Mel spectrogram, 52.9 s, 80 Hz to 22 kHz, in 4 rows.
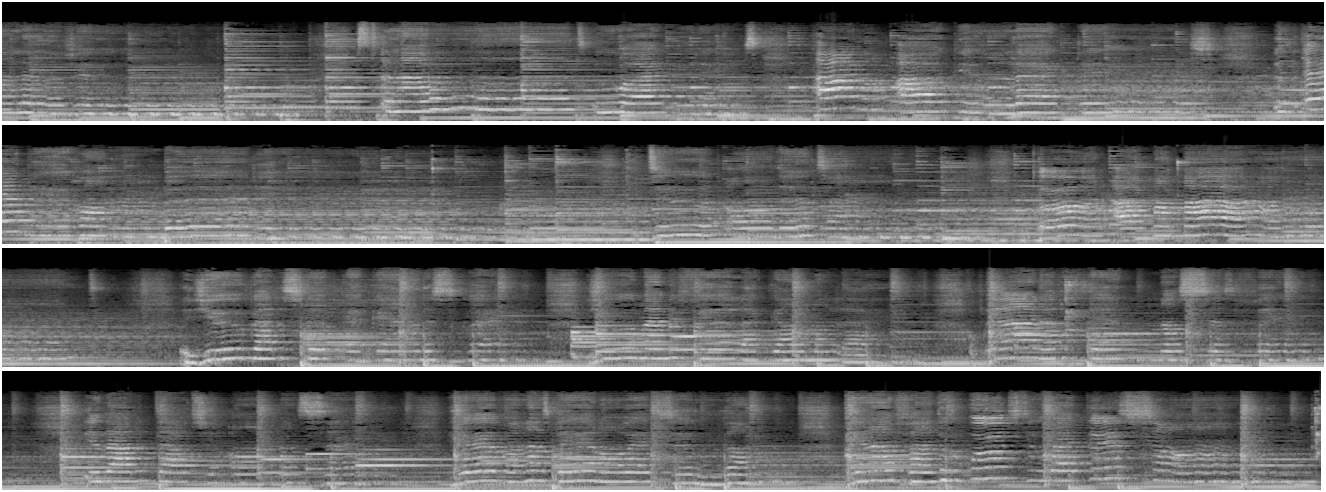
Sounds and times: Female singing: 0.0 - 2.7, 3.6 - 17.9, 19.7 - 22.6, 23.6 - 27.4, 28.2 - 39.8, 40.5 - 43.4, 44.2 - 52.8
Music: 0.0 - 52.8.

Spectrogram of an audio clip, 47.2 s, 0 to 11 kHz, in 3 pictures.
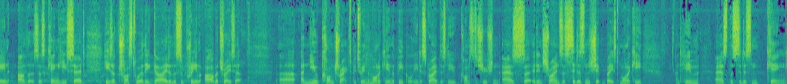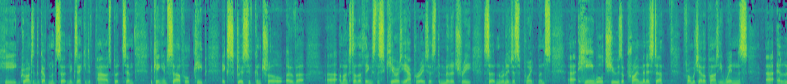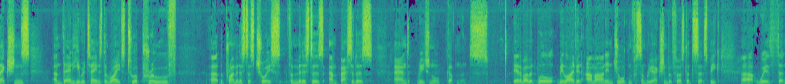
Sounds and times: Male speech, man speaking: 0.0 - 4.9, 5.6 - 12.9, 13.5 - 35.0, 35.6 - 47.1
Narration, monologue: 0.0 - 47.1.

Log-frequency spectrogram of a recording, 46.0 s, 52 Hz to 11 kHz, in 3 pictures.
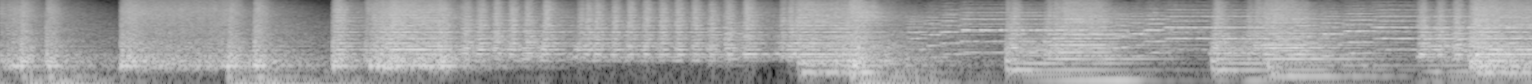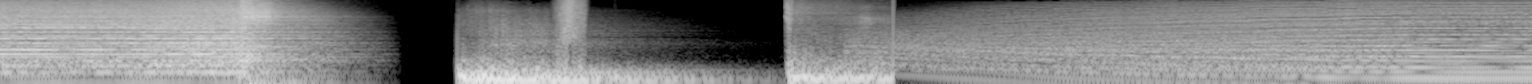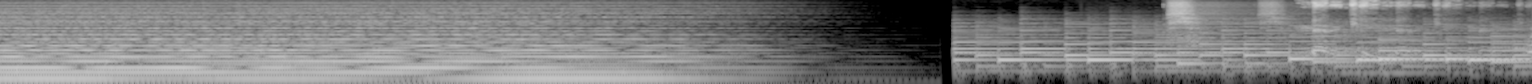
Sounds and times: Music: 0.0 - 19.3, 25.6 - 45.9.

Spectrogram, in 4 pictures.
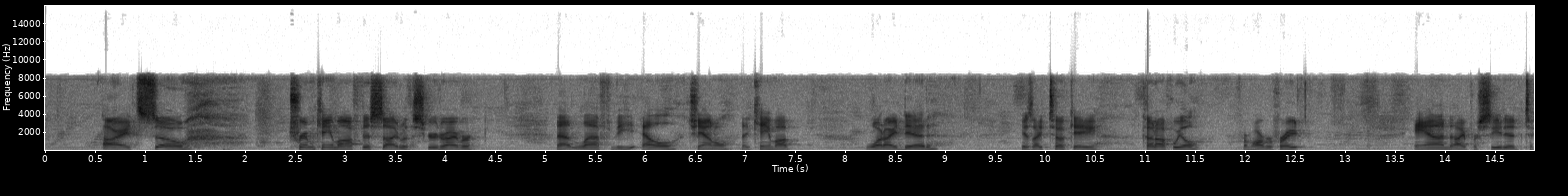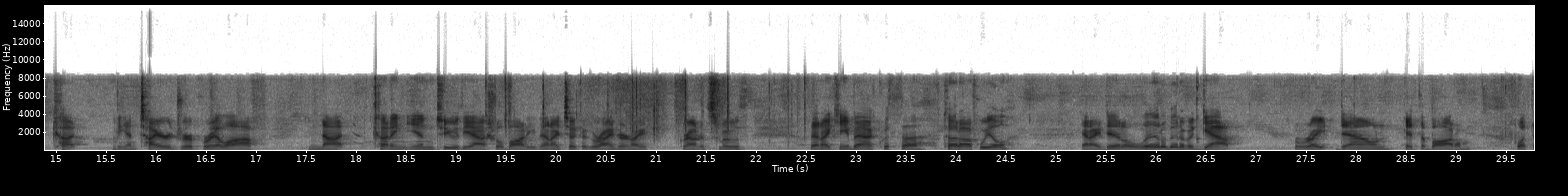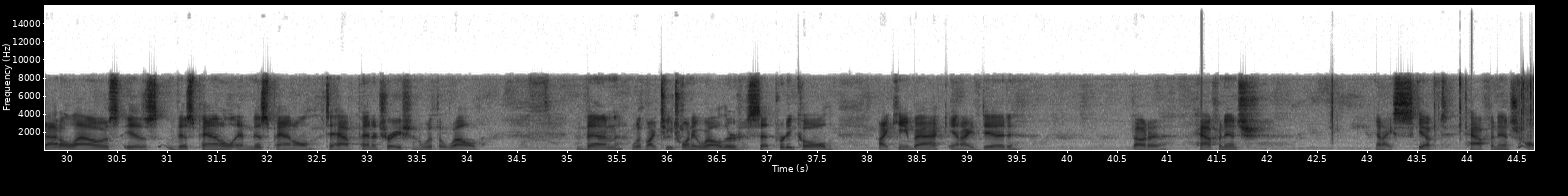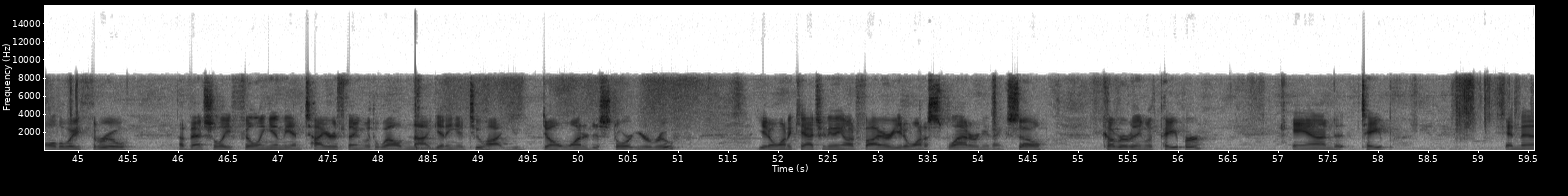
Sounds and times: Speech: 0.0 - 59.5.

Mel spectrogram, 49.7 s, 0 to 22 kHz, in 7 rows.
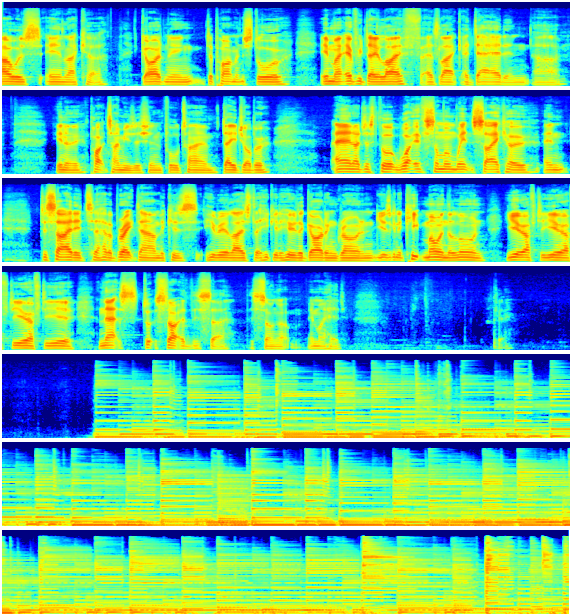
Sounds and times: Speech: 0.0 - 7.1, 7.8 - 10.5, 11.2 - 25.6, 27.4 - 27.8
Acoustic guitar: 29.5 - 49.6.

